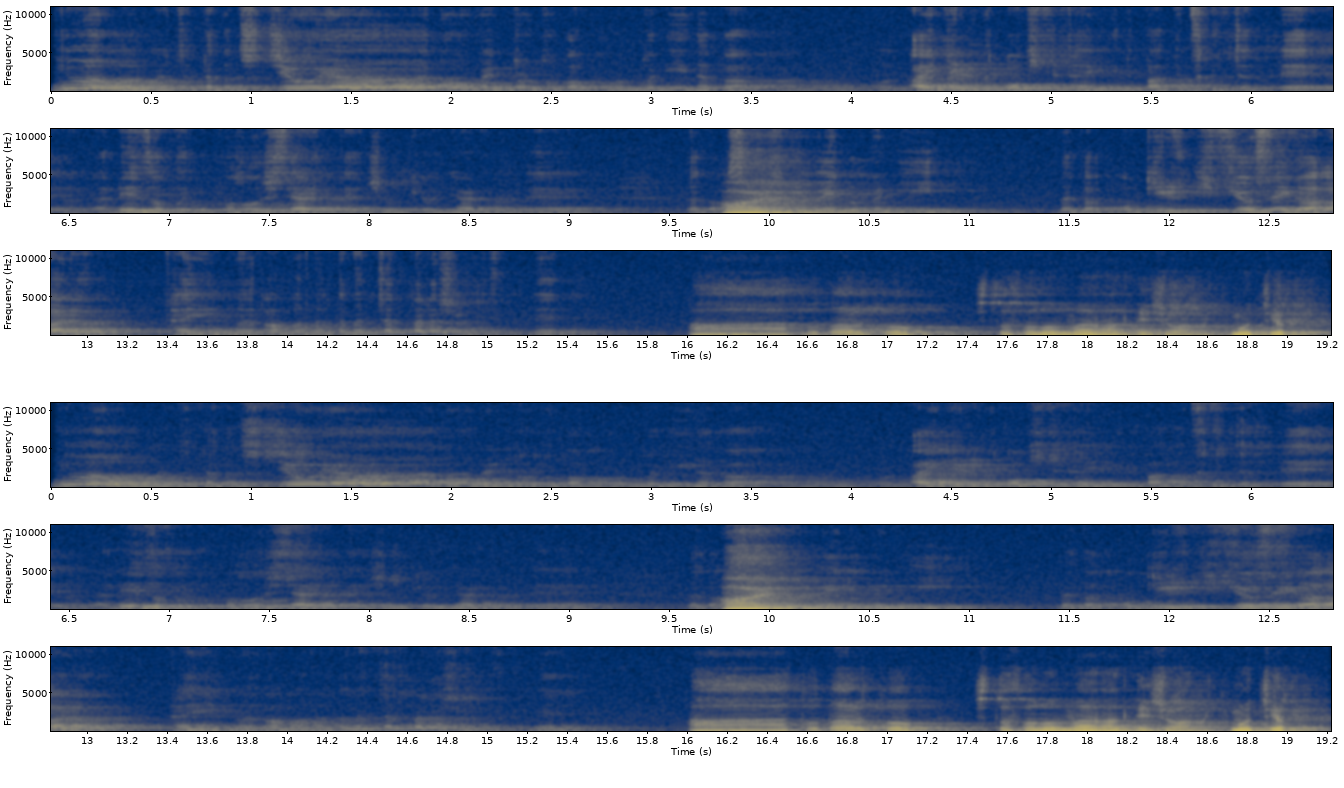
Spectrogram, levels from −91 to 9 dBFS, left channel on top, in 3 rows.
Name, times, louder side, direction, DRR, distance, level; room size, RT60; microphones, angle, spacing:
voice 1, 0.0-5.6 5.9-9.1 9.6-10.8 11.4-13.1 13.4-15.4, left 1 dB, 75° left, 4 dB, 6.7 m, -39 dB
voice 2, 16.0-17.1 17.6-19.0, right 1 dB, 35° right, 8 dB, 1.3 m, -21 dB
27.0 x 17.0 x 9.9 m, 1.1 s
head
